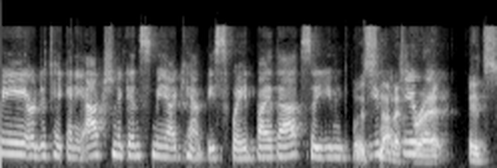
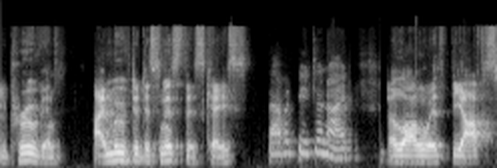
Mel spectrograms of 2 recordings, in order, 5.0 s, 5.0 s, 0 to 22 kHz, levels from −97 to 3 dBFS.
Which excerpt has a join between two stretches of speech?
second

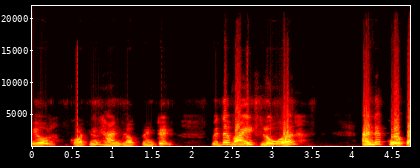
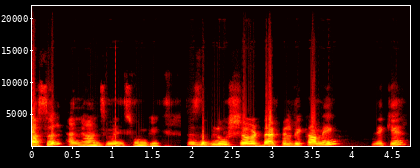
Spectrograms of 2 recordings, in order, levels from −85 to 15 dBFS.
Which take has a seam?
second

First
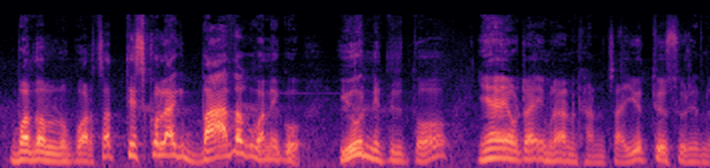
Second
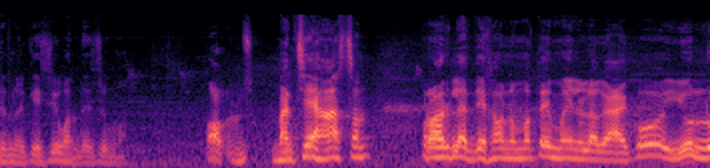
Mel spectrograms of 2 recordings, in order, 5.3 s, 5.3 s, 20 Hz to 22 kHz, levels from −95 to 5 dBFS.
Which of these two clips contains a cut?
second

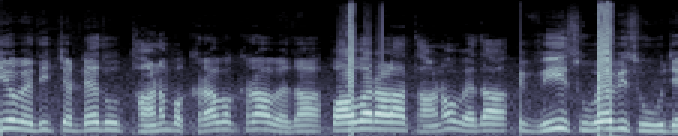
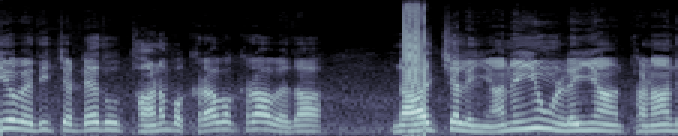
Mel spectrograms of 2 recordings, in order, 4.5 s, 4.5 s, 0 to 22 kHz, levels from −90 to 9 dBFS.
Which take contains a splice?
first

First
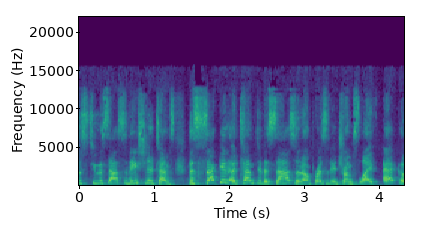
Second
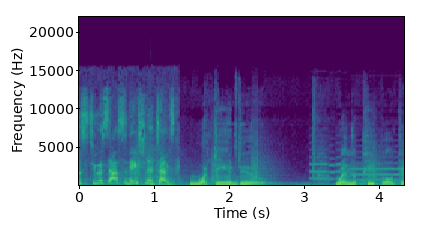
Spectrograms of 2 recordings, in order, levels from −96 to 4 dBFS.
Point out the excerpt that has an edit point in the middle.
second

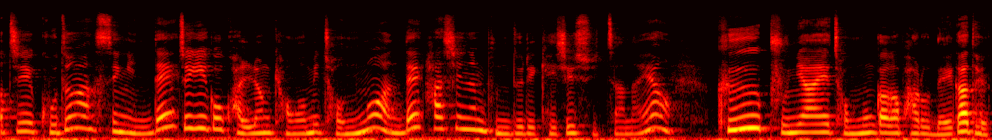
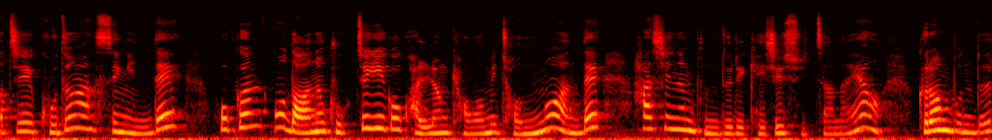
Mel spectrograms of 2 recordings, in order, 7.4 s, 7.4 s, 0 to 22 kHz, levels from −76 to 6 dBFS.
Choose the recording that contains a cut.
first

